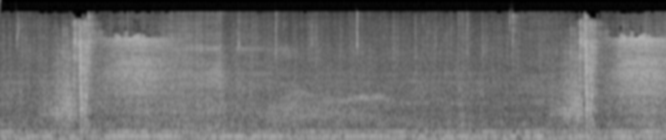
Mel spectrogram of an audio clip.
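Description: A heavy metal lever clanks into place.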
